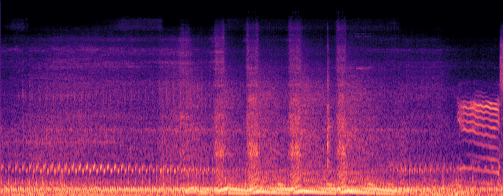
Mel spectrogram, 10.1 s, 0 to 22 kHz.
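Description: A Mazda B2200 pickup engine starts up on a new fuel system after sitting for twenty years, running steadily with a loud, continuous mid-pitched drone and brief surges of revving in the middle.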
